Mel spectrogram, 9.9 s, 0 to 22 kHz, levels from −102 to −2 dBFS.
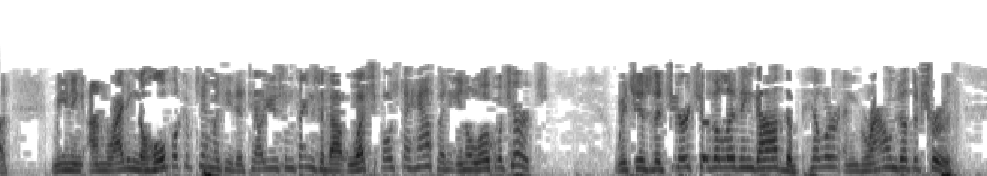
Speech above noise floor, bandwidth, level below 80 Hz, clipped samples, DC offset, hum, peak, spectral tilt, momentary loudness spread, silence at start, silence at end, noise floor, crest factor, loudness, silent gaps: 34 dB; 5.2 kHz; -30 dBFS; under 0.1%; under 0.1%; none; -4 dBFS; -8.5 dB/octave; 9 LU; 0 s; 0.3 s; -56 dBFS; 18 dB; -23 LUFS; none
